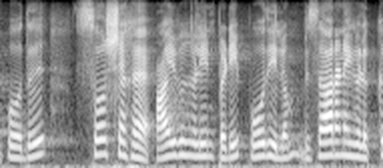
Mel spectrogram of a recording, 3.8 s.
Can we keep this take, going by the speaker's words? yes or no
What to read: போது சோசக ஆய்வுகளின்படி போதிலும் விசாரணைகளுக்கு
yes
